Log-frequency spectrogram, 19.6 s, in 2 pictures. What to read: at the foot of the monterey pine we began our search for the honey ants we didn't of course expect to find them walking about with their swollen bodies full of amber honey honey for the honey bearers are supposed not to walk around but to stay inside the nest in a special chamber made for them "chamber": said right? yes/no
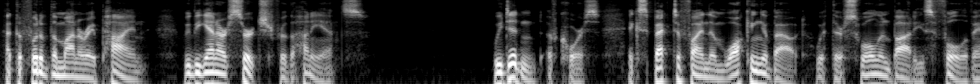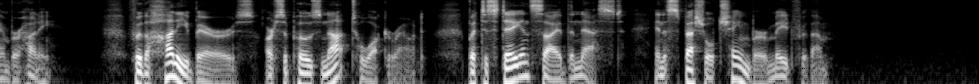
yes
